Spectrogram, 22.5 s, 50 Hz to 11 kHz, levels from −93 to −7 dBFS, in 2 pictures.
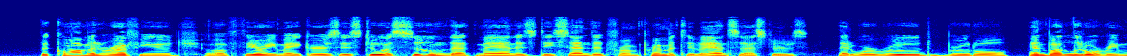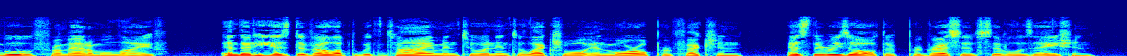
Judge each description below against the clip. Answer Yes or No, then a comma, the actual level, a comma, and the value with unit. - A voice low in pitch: Yes, low, 130 Hz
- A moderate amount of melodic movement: Yes, average, 4.6 semitones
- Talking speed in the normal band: No, slow, 120 wpm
